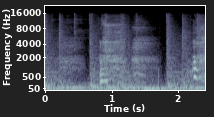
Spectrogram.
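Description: A woman breathing hard, with breathy exhalations and two short voiced sounds just under a second in.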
